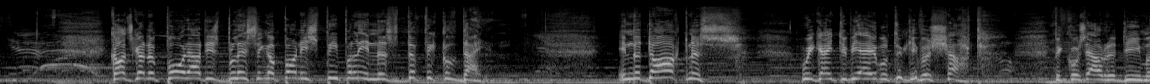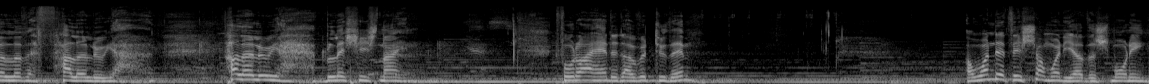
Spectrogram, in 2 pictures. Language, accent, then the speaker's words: English; South Africa; first language Afrikaans; English is a second language; I can't even speak English properly because I'm a South African Afrikaner. I was born Afrikaans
